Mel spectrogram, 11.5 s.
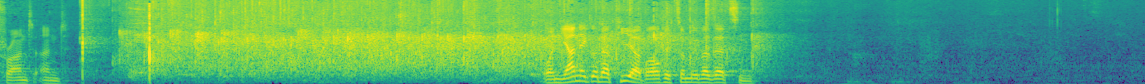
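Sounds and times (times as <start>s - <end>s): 
speech: 0.1s - 0.8s, 5.4s - 7.7s
applause: 1.1s - 7.9s.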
